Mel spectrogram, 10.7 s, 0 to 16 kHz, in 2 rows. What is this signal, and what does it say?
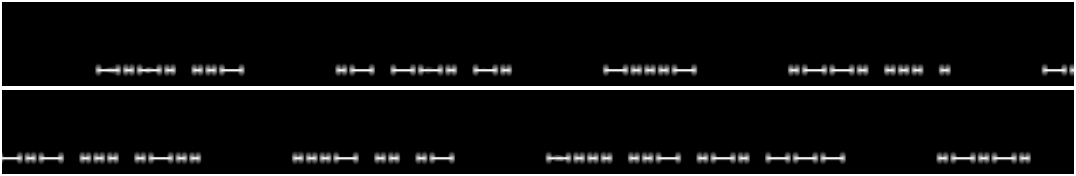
Morse code, heard as a keyed tone, about 36 wpm, 700 Hz. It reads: CU AGN <BT> PSE QSL VIA BURO <AR>
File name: UK MASTER QSOs TRAINING / 35WPM / UK MASTER QSOs 0028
